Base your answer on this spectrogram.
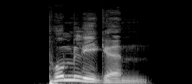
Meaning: strong dative masculine/neuter singular of pummlig
- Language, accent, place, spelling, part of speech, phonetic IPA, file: German, Germany, Berlin, pummligem, adjective, [ˈpʊmlɪɡəm], De-pummligem.ogg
